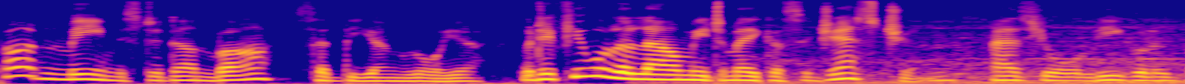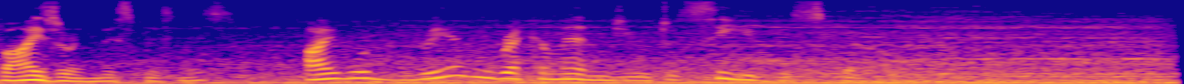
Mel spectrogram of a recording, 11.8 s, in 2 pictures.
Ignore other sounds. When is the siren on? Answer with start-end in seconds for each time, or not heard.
not heard.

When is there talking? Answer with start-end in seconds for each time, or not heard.
0.0-10.6.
